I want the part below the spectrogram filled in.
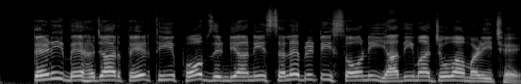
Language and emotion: Gujarati, neutral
